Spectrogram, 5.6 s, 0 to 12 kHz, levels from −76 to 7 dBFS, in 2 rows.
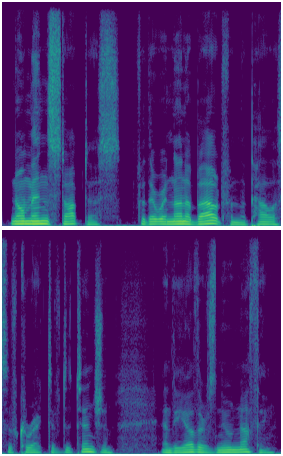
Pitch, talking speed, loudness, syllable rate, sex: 120 Hz, 215 wpm, -18 LUFS, 7.3 syllables/s, male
